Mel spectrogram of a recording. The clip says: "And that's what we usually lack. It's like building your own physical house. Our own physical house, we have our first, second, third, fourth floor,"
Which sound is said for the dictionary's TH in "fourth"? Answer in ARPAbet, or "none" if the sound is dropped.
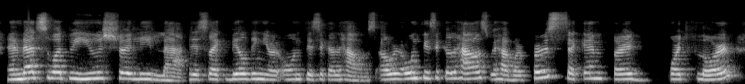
T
